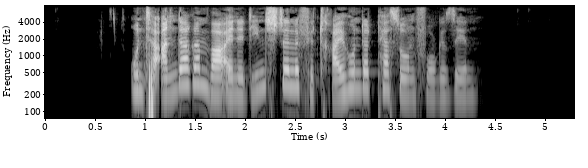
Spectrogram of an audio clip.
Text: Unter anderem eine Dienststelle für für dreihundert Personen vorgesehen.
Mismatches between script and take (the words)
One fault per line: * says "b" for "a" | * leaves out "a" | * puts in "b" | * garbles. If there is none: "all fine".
* puts in "war"
* leaves out "für"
